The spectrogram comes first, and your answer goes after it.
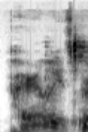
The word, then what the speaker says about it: Brigitte: How is this pronounced? Brigida. It's Brigida. Watch her video, her intro video. She says her name in the end, and it's Brigida.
